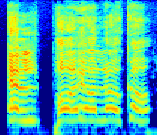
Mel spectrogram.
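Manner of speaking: high, loud, drawn-out flourish; hammed-up restaurant name. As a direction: stretch it out big and high like an announcement.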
